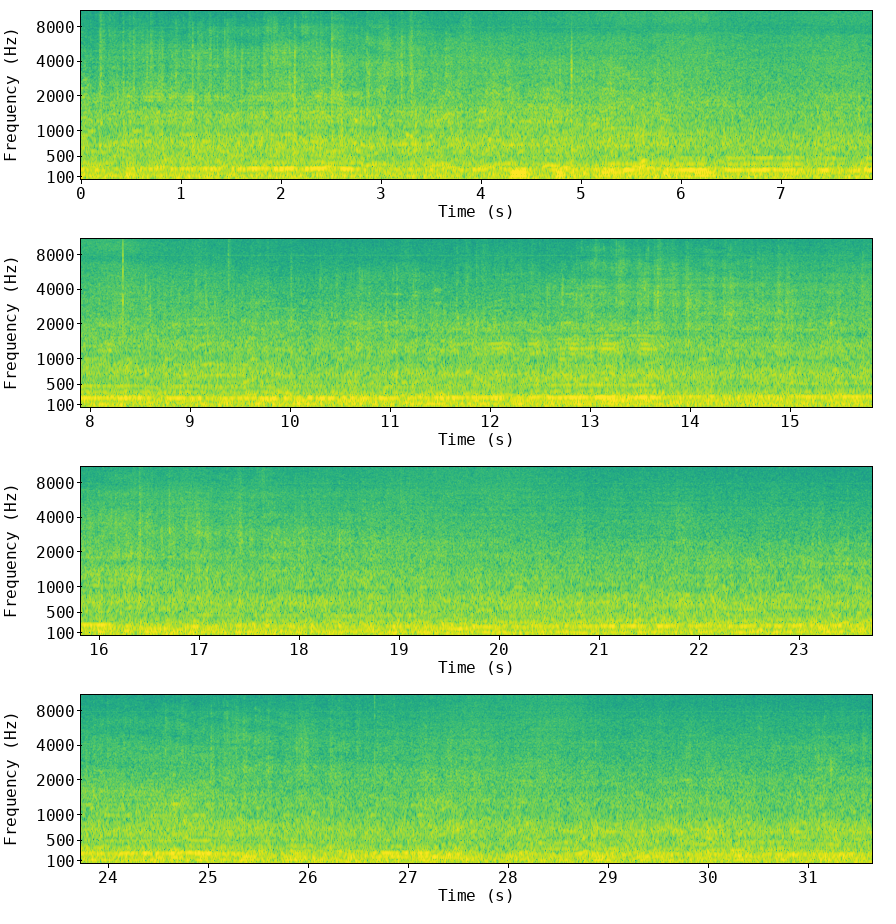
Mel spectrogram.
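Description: Several racing stand-up jet skis' engines droning steadily across the water, pitch wavering as they accelerate and turn through the buoy course, with a brief knock about four seconds in.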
